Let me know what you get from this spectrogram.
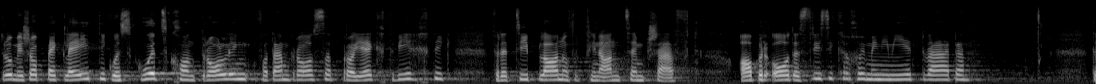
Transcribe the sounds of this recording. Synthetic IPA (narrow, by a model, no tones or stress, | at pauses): d̥ɾʊmɪʃob̥ɛɡlɛɪtɪɡuəsɡ̥uətskʰɔnt̪ɾɔlɪŋfɔdæmɡɾoːsəprɔjɛkχtʋɪχtɪk | fyɾət͡siplɑːnuffinɑnt͡səɪmkʃæft | ʔɑbəɾʔoːdɑsɾisikχəχœminimiətʋæːɾdə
